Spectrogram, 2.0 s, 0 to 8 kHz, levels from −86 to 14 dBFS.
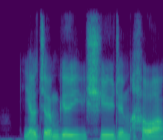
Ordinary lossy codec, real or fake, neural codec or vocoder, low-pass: Opus, 64 kbps; fake; autoencoder, 22.05 kHz, a latent of 192 numbers a frame, VITS, trained on many speakers; 7.2 kHz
